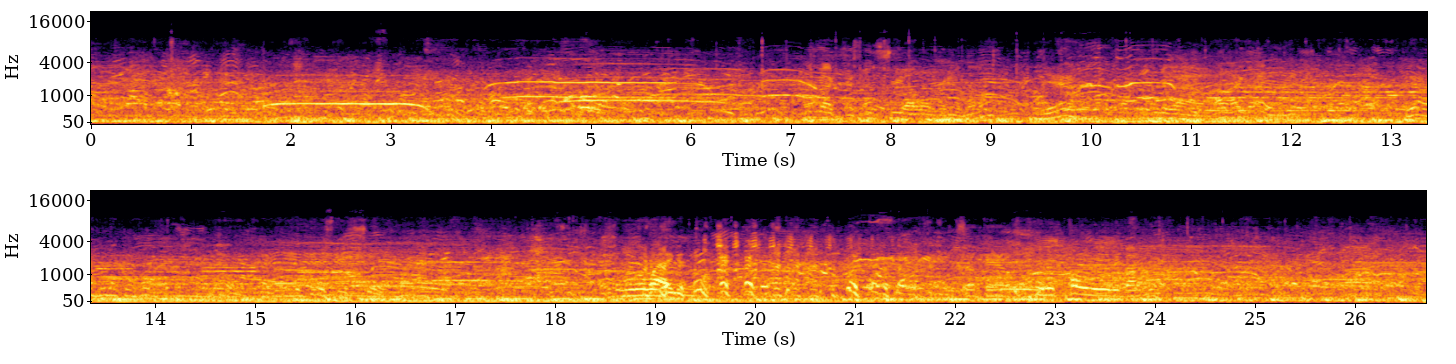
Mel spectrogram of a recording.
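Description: A crowd of men, women and children chatters and calls out nearby outdoors.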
